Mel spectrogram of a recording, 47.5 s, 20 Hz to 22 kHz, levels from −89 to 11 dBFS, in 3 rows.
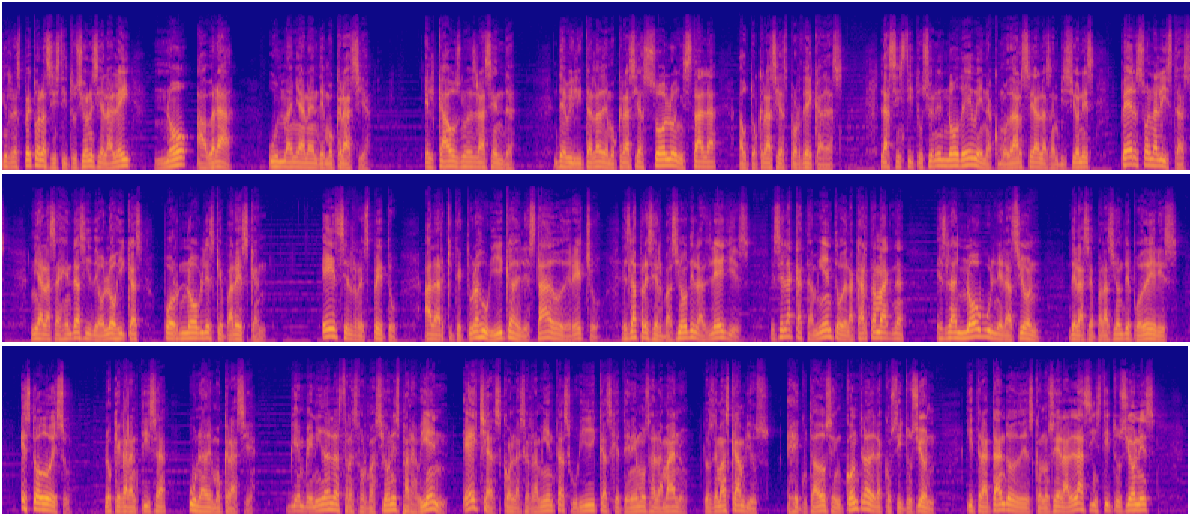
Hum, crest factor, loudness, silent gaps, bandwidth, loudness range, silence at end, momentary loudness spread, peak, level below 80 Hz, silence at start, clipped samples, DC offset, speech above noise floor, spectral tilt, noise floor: none; 16 dB; -17 LUFS; none; 15 kHz; 3 LU; 0.5 s; 11 LU; 0 dBFS; -46 dBFS; 0 s; under 0.1%; under 0.1%; 39 dB; -5 dB/octave; -56 dBFS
